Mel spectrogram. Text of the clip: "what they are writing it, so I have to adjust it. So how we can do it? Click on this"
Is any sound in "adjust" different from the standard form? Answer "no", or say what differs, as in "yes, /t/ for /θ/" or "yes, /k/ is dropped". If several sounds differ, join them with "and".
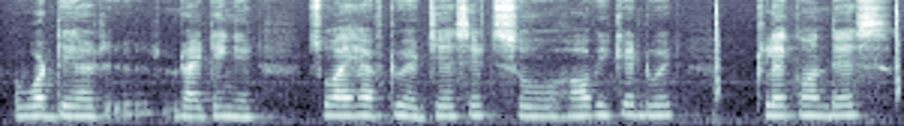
yes, /t/ is dropped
